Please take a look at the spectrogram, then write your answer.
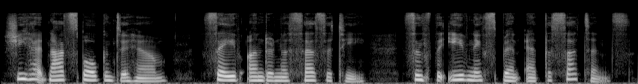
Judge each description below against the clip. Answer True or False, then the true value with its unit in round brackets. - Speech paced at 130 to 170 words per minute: True (150 wpm)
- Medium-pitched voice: True (180 Hz)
